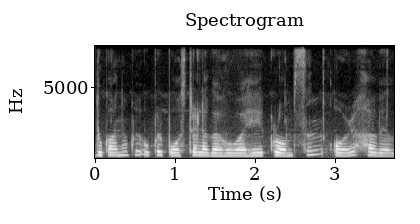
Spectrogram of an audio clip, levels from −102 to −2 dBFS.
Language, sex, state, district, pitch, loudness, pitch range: Hindi, female, Arunachal Pradesh, Lower Dibang Valley, 225 Hz, -17 LUFS, 215-240 Hz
